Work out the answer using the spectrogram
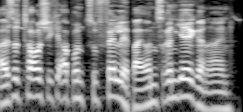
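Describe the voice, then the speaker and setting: Wolf, a calm friendly young hunter, as a man voices him. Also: medium pitch, fast talker, soft background music, voice pushed up, close to an everyday voice. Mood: easygoing. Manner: calm, easygoing, matter-of-fact.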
